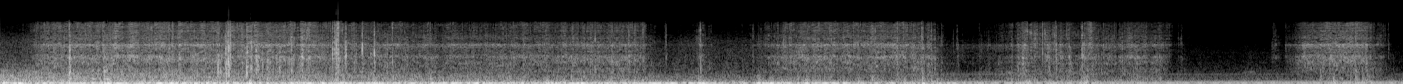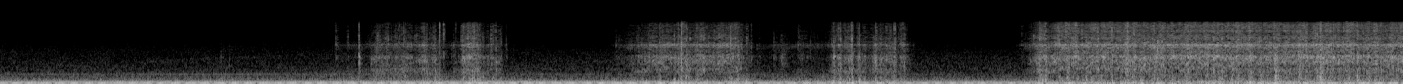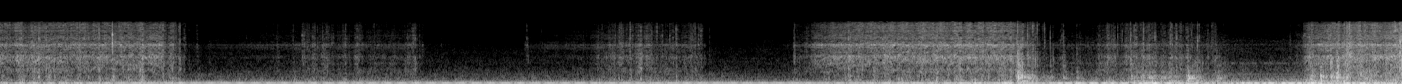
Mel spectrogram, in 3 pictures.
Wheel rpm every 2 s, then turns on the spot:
80, 140, 70, 40, 70, 40, 50, 20, 0, 10, 30, 10, 60, 110, 100, 20, 0, 20, 80, 90, 30.
10-12 18-20 22-24 30-32 34-36 38-40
